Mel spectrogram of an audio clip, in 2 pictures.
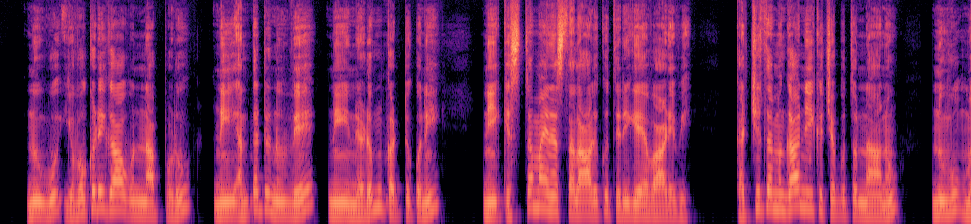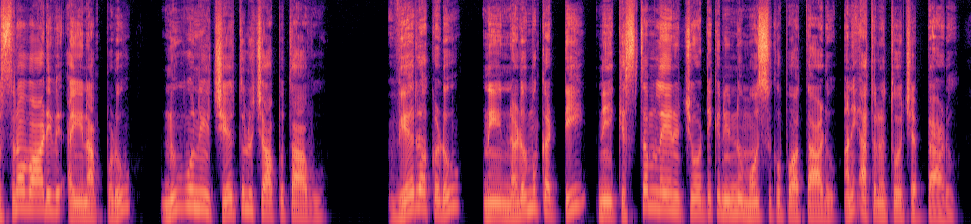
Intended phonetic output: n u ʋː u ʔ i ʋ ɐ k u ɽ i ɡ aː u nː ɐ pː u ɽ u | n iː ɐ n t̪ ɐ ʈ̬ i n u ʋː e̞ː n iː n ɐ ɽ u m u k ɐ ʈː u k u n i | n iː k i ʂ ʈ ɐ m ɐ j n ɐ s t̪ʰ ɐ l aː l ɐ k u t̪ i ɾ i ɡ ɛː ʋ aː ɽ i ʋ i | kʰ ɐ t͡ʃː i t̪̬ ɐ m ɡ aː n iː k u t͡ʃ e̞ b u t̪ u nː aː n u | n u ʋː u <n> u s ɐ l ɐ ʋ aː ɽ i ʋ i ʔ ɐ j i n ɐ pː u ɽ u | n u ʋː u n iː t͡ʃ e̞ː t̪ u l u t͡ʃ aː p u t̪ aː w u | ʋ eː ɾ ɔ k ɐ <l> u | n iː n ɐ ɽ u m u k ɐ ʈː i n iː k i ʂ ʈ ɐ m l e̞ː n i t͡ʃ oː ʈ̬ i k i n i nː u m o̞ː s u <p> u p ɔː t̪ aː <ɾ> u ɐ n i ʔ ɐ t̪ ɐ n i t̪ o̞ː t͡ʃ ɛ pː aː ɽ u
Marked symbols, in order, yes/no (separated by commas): no, no, no, no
